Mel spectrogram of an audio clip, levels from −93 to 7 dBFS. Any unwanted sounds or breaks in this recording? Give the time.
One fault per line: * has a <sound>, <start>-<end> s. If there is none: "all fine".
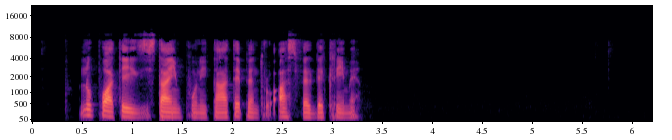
all fine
